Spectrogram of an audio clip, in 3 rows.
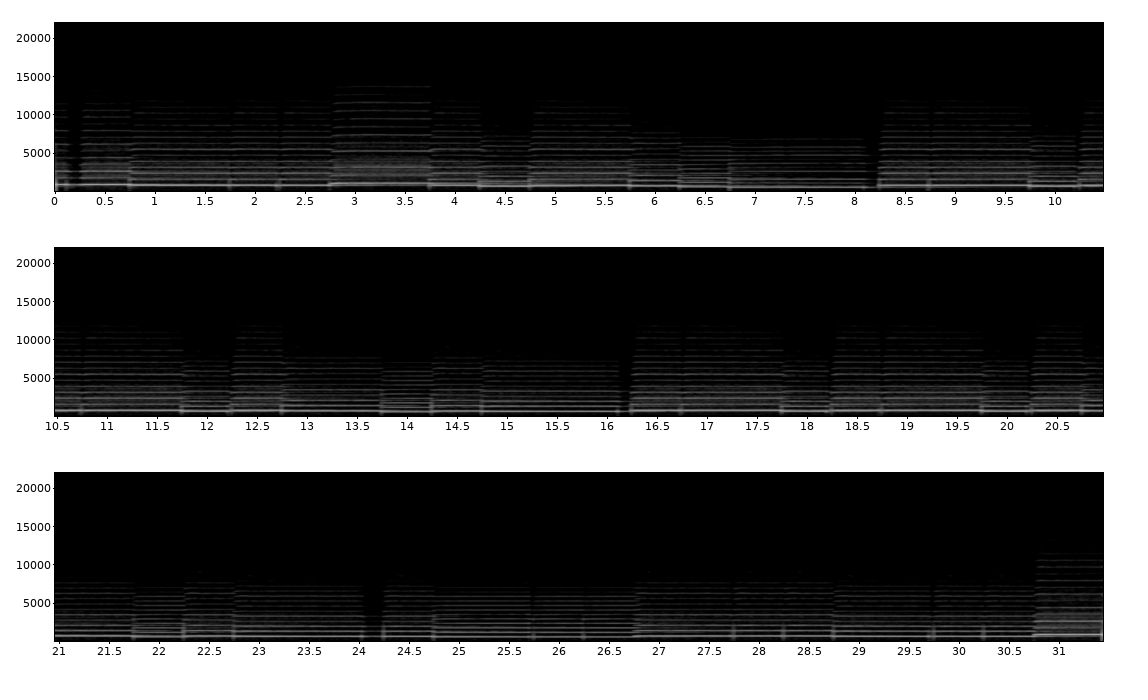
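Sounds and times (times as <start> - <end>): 
solo soprano recorder playing a Christmas carol: 0.0 - 31.4.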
